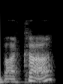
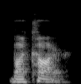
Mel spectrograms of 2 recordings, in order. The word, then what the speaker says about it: bakar: In Sebutan Johor Riau, this R is silent, as in baka, and this silence is represented by the null symbol that you see on the table. In Sebutan Baku, this R is pronounced, as in bakar.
